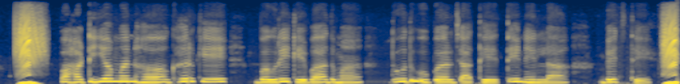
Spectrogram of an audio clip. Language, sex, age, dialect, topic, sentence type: Chhattisgarhi, female, 51-55, Northern/Bhandar, agriculture, statement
